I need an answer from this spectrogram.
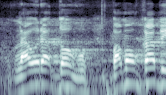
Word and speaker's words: Dogu: ¿Qué se pronuncia? Dogu. Laura Dogu.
